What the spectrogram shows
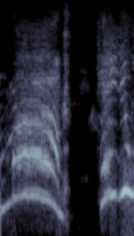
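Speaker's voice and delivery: put-on yelling child voice. Retelling how a child called out from the other room: imitating a child yelling. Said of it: "yelling from the other room".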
